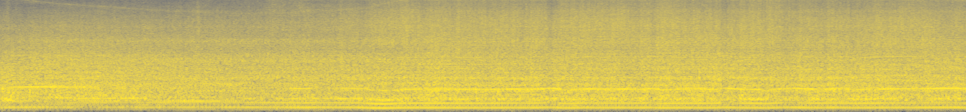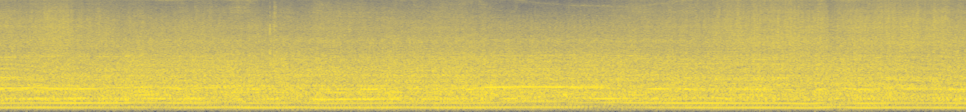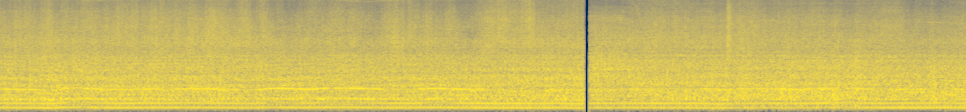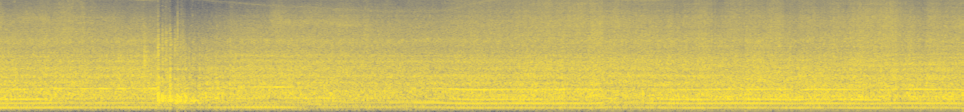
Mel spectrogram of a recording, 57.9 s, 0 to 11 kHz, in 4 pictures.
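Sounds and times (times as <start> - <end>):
heavy diesel engines running: 0.0 - 57.9
brief clatter: 45.6 - 46.6.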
